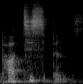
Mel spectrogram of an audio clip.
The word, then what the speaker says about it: participants: easy word I think participants just remember the stress is on the ear but it's not participants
